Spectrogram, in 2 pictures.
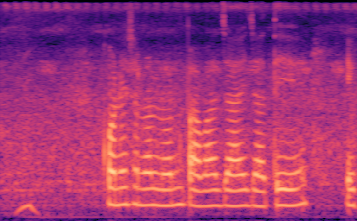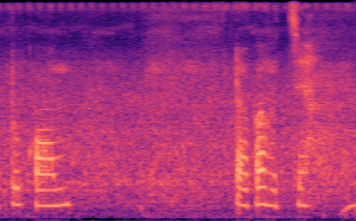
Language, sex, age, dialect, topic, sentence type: Bengali, female, 18-24, Western, banking, statement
